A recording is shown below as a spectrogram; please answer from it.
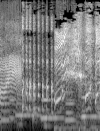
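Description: Laughter, a quick run of giggling, over background music.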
